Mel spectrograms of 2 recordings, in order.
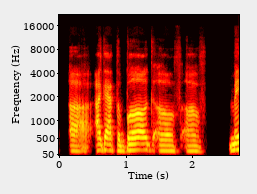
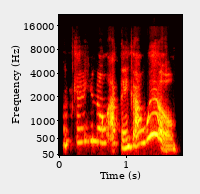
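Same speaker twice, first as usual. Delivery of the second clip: much higher, light and eager; high eager self-quote; 14 semitones higher than usual. Retold or imitated. Guest retells agreeing to a friend, high and eager. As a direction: chirp it like a hopeful girl.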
